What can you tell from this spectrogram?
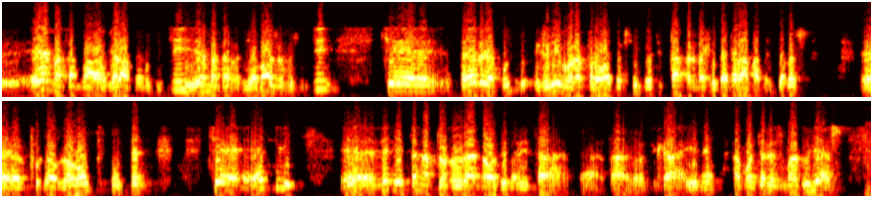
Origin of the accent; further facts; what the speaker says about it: Thessaly, Greece; έφαγα ψωμί και χώμα εγώ στη Θεσσαλία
